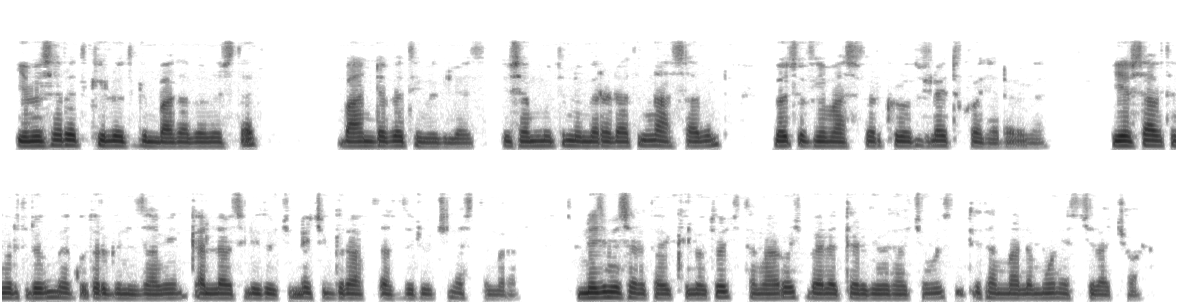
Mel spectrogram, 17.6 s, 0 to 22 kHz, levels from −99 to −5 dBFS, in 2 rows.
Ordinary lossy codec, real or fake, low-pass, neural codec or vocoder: MP3, 64 kbps; real; 7.2 kHz; none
